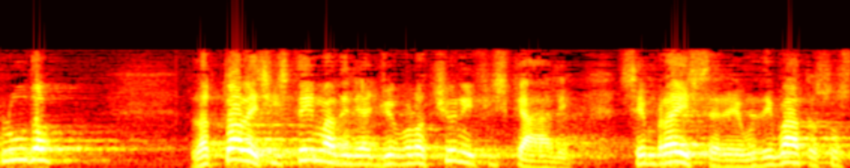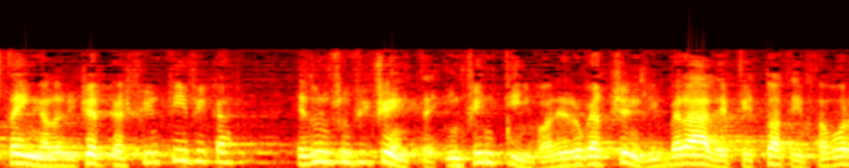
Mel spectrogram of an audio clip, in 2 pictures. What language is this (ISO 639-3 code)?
ita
